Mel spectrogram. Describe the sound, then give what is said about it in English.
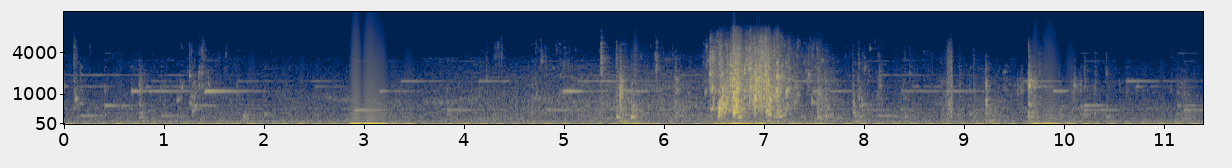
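Bath water sloshes and splashes, with one louder burst of splashing midway and scattered drips and light knocks around it, no talking. “Oh, I don't get your bath water in the cup.”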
